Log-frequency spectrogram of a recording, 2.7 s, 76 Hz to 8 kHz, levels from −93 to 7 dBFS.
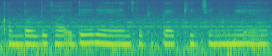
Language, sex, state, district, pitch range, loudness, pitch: Hindi, female, Haryana, Jhajjar, 210-215 Hz, -14 LUFS, 215 Hz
